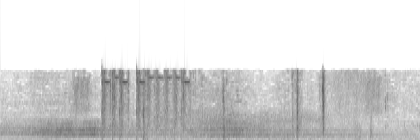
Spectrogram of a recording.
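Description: A gun fires several quick shots.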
